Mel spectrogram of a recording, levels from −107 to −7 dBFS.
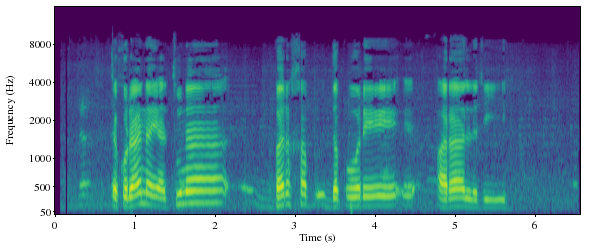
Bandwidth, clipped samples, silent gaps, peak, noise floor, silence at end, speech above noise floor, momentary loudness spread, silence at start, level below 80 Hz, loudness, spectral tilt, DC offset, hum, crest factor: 9 kHz; under 0.1%; none; -6 dBFS; -59 dBFS; 0.95 s; 36 dB; 22 LU; 0.3 s; -72 dBFS; -24 LUFS; -5 dB/octave; under 0.1%; none; 18 dB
